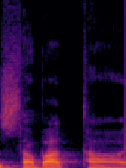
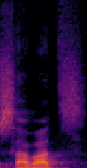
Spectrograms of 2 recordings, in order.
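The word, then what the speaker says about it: שבת: 영어 발음은 세버스지만은 사바타 이렇게 히브리어로 발음합니다. 사바트 이렇게 발음하고요.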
